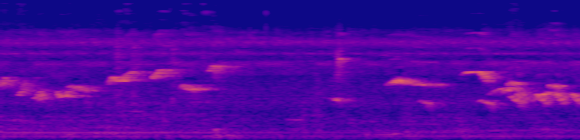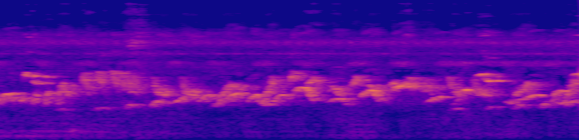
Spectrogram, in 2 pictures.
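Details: A white-rumped shama of Lamteuba, Aceh stock, kept for breeding, keeps up a continuous, fairly quiet twittering warble of quick varied notes. A steady low hum runs beneath it.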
